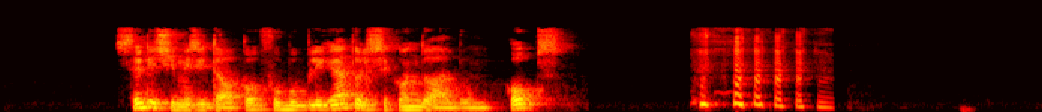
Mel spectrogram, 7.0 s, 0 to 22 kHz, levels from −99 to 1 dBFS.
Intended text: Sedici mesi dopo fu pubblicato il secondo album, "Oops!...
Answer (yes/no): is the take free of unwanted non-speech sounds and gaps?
no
